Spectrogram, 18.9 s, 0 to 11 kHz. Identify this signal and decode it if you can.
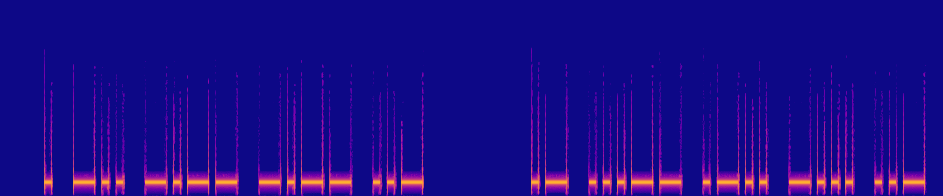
Morse code, heard as a keyed tone, about 8 wpm, 800 Hz. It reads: EDYYU A3LBU
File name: LEZIONI / 8 YJ45 / 8 Y 8wpm 3245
